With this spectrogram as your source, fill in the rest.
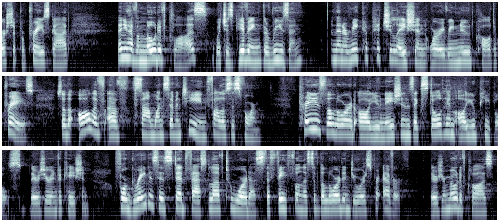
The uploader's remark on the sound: The audio to this episode comes from Lecture #21 in the 2006 YouTube Lecture series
